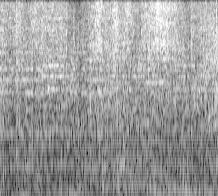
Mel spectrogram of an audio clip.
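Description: Loud theme music for the show's logo, with sustained layered chords that follow a sudden crash just before it.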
